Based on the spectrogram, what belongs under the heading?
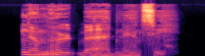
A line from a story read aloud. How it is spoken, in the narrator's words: I groaned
